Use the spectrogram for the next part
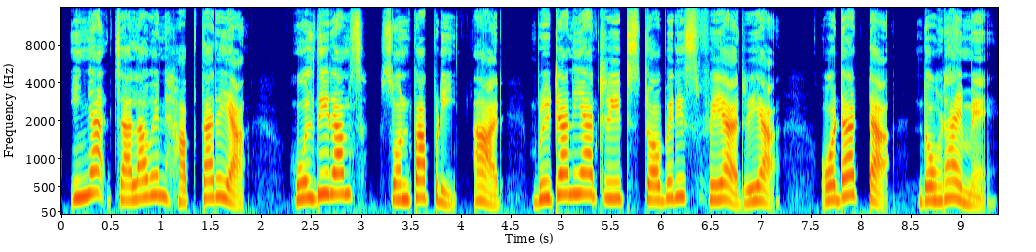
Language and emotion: Santali, neutral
